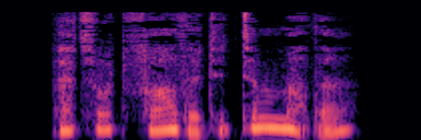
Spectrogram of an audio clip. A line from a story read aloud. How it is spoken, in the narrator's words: Nathaniel had whispered in horror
